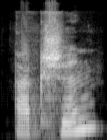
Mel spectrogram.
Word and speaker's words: action: Action, parce que si on a T, I, O, N, se prononce shin, shin, shin, shin, action.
